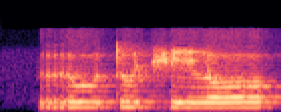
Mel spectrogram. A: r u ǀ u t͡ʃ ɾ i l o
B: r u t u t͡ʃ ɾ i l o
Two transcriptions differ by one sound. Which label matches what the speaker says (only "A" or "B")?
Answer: B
